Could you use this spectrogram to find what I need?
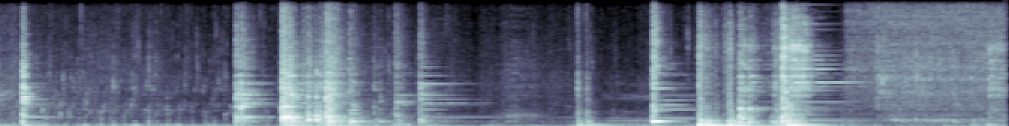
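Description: A metal strainer clanks in a metal sink.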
